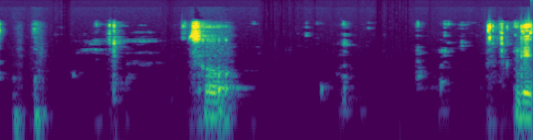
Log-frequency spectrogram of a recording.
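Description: Scattered faint clicks of a computer mouse, a few small sharp ticks spread over several seconds. A short spoken "so" comes about a second and a half in.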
